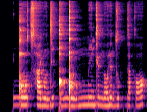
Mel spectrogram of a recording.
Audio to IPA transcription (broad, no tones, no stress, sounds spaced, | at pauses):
ŋ͡ǃ o t͡sʰ a j õ d i ɡ͡ǃ ə˞ ŋ͡ǃ õ d mː ĩ ɡʲ ə˞ n o ɾʲ õ d u k ɡ a k ɔ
